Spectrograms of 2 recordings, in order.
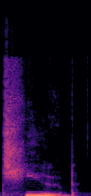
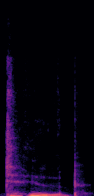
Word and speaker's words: tube: And because we say tube, you see. Oh, tube. And you guys say tube. So you pronounce it T-O-O-B. And we pronounce it like there's a Y after it. Tube.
